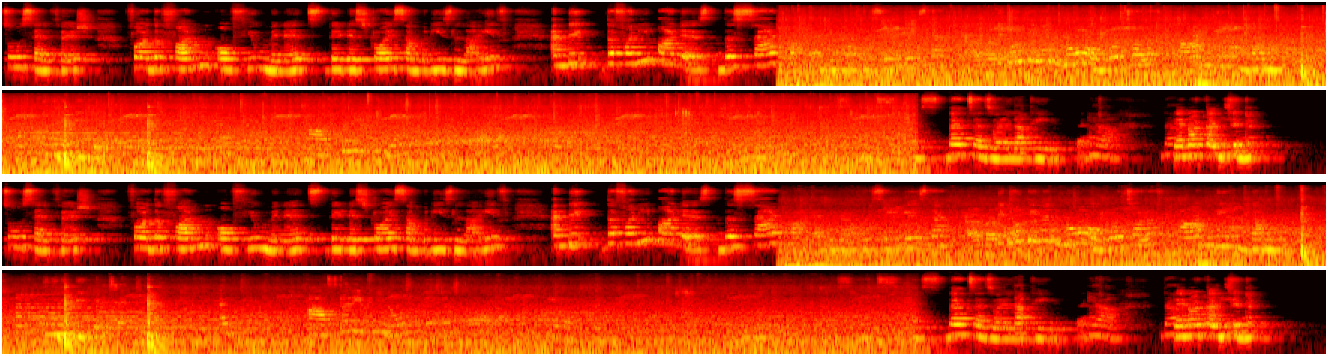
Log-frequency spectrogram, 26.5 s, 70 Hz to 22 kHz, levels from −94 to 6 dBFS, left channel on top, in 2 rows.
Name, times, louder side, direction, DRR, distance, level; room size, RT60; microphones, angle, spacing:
voice 1, 0.0-9.6 9.9-13.0 13.6-14.4 20.6-21.5 21.8-24.2 24.9-25.7, left 2 dB, 30° left, -1 dB, 0.6 m, -34 dB
sound 1, 7.7-22.4, left 2 dB, 70° left, 0.4 m, -32 dB
sound 2, 9.6-11.0 11.3-12.0 13.0-13.5 13.8-15.4, equal, 5° right, 1.2 m, -35 dB
Bell, 13.4-18.0, left 1 dB, 55° right, 1.2 m, -42 dB
voice 2, 14.2-15.6 16.3-19.3 23.3-23.5 24.1-25.7, right 1 dB, 30° right, 3 dB, 0.9 m, -42 dB
10.5 x 3.8 x 2.4 m, 0.67 s
head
